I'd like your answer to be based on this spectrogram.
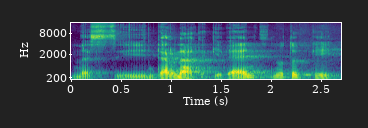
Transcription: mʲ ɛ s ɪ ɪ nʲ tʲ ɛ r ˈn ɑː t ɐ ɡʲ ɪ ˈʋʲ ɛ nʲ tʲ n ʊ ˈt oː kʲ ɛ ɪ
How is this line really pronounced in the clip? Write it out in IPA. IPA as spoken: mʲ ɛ s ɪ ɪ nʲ tʲ ɛ r ˈn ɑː t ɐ ɡʲ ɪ ˈʋʲ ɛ nʲ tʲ n ʊ ˈt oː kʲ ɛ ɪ

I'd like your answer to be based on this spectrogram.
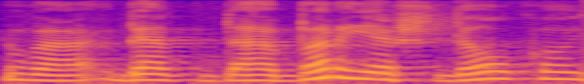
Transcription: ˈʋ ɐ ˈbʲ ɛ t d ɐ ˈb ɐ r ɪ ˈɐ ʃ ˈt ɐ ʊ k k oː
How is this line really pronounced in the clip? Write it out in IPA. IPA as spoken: ˈʋ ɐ ˈbʲ ɛ t d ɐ ˈb ɐ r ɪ ˈɐ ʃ ˈd ɐ ʊ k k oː

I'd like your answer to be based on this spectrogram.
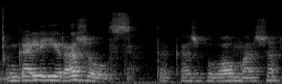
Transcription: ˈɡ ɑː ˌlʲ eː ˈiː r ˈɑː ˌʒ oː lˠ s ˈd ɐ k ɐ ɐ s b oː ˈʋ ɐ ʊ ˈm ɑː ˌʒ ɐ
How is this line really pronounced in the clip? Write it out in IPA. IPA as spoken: ˈɡ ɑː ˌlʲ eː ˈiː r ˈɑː ˌʒ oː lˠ s ˈt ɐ k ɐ ɐ ʃ b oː ˈʋ ɐ ʊ ˈm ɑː ˌʒ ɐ

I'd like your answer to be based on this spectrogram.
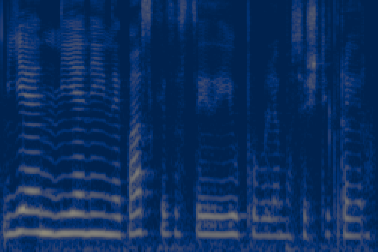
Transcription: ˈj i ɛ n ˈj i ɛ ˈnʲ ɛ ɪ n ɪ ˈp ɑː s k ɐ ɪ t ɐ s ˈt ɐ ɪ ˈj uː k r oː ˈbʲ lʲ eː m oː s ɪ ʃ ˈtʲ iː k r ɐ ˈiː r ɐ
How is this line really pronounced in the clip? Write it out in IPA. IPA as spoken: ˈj i ɛ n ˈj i ɛ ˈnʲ ɛ ɪ n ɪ ˈp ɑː s k ɐ ɪ t ɐ s ˈt ɐ ɪ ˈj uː p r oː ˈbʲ lʲ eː m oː s ɪ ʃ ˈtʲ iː k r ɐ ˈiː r ɐ

